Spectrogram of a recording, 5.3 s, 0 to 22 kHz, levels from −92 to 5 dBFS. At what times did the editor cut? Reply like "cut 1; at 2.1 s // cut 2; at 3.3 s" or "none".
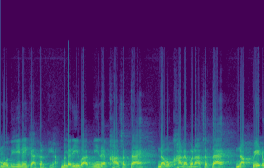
cut 1; at 1.3 s

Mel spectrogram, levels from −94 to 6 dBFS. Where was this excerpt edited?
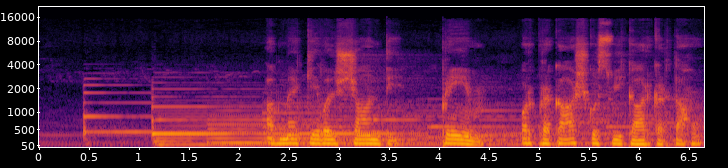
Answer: cut 1; at 2.2 s

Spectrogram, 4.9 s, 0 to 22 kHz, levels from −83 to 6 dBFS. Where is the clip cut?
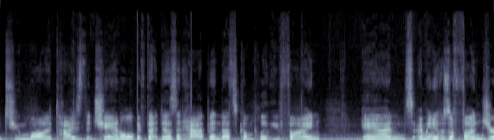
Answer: cut 1; at 1.4 s

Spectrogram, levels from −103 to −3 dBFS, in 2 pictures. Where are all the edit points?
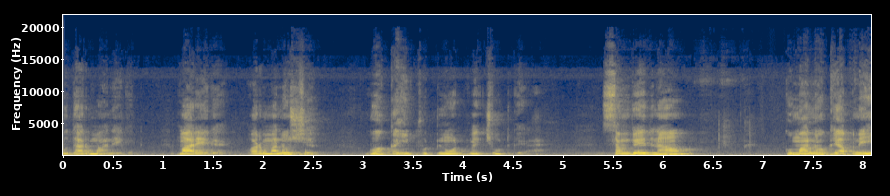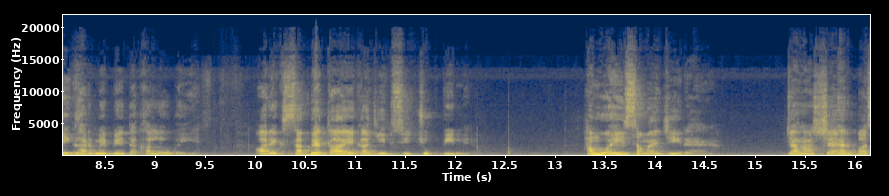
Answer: none

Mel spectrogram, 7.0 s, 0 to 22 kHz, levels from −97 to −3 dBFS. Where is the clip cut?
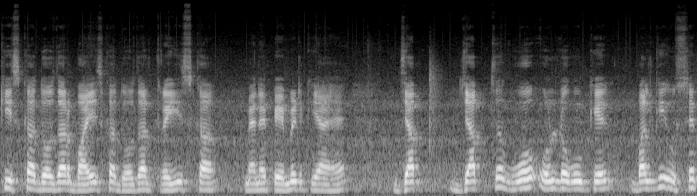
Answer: none

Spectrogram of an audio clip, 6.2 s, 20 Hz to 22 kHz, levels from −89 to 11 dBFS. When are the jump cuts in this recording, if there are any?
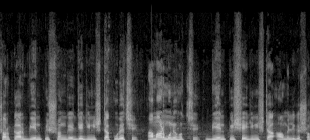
none

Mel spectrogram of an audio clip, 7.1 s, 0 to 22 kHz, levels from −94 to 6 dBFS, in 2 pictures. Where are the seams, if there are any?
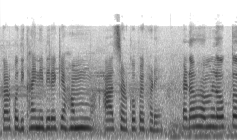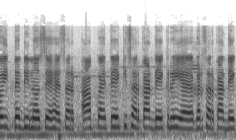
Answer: cut 1; at 2.5 s

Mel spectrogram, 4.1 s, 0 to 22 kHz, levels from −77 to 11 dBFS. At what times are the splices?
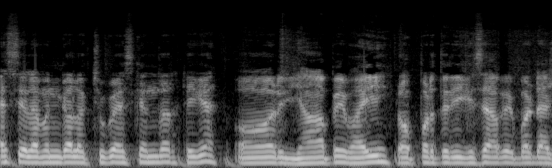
none

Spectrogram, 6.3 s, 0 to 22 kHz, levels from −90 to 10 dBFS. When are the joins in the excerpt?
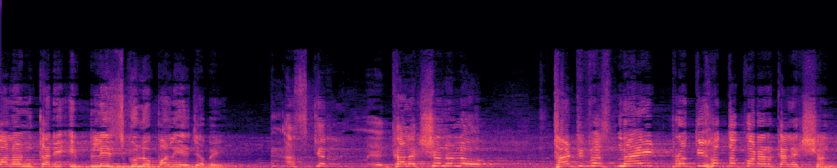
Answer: cut 1; at 2.1 s

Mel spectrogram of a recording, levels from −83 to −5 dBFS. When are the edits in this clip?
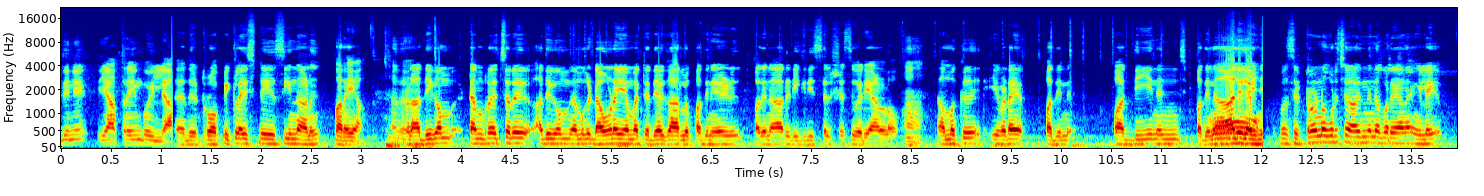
cut 1; at 1.1 s // cut 2; at 12.0 s

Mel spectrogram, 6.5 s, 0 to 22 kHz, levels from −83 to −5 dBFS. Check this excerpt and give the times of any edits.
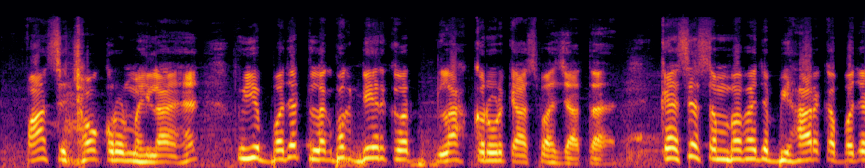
none

